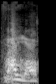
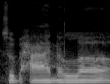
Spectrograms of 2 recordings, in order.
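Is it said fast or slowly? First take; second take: fast; slowly. First: It is said fast and hurried. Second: It is said slowly and calmly.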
